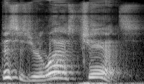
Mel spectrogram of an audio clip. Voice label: Announcer Chance; BREAKIN BATTLE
